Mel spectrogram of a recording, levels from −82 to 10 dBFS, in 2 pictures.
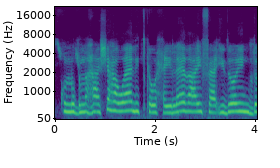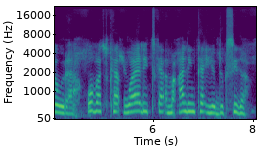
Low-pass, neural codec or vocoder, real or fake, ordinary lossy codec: none; codec, 44.1 kHz, 2.6 kbps, DAC; fake; none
